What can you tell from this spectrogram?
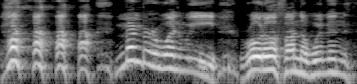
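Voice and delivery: put-on guffaw running into words; hammed-up laughing reminiscence. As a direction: laugh heartily, then reminisce with buddies. Voices Tarzan laughing with jungle buddies.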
